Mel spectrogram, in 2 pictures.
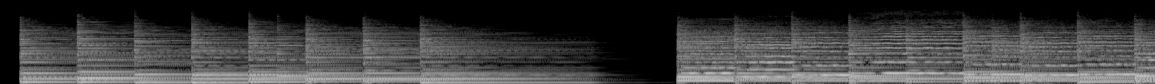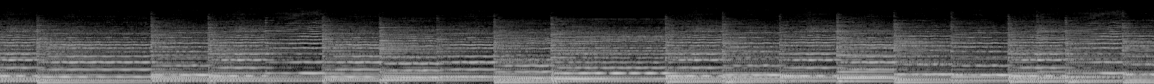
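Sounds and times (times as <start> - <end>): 
piano: 0.2 - 23.0.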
